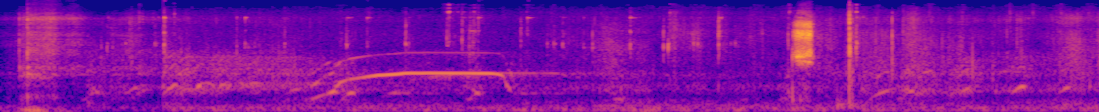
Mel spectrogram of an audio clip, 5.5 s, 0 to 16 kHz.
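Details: Coyotes at night at a lakeside cove camp off 8 Mile Road, Lake Mead, Nevada give a distant, wavering, rising howl with sharp yips, sounding like they are fighting.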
